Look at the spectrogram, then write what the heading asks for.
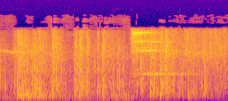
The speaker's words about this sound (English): All right, I'm going to light fireworks.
